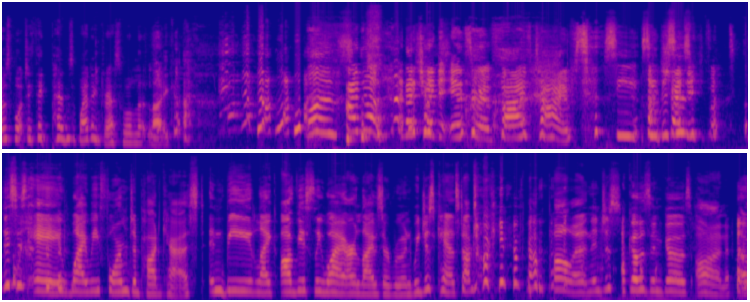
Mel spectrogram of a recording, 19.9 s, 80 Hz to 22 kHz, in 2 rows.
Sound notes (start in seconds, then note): 2.8 laughing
